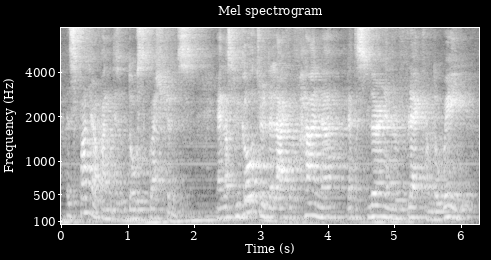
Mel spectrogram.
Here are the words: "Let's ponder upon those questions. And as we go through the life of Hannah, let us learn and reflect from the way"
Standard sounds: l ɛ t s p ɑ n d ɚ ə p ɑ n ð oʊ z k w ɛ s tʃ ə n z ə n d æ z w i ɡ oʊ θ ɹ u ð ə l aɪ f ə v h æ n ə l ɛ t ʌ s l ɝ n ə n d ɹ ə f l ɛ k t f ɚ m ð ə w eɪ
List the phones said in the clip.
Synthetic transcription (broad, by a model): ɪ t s f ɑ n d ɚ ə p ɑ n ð oʊ s k w ɛ s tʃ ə n s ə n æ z w i ɡ oʊ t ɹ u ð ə l aɪ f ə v h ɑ n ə l ɛ t ʌ s l ɝ n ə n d ɹ ə f l ɛ k t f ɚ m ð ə w eɪ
